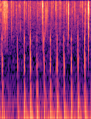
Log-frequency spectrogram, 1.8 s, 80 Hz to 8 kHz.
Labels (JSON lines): {"label": "biophony, knock", "recorder": "SoundTrap 300"}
